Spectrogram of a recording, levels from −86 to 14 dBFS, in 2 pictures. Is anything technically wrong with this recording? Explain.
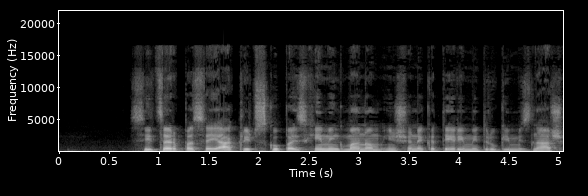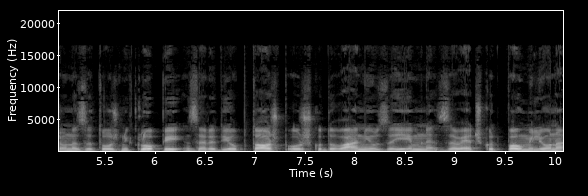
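No, nothing technically wrong turns up anywhere in this speech recording, so there's nothing here to flag.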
